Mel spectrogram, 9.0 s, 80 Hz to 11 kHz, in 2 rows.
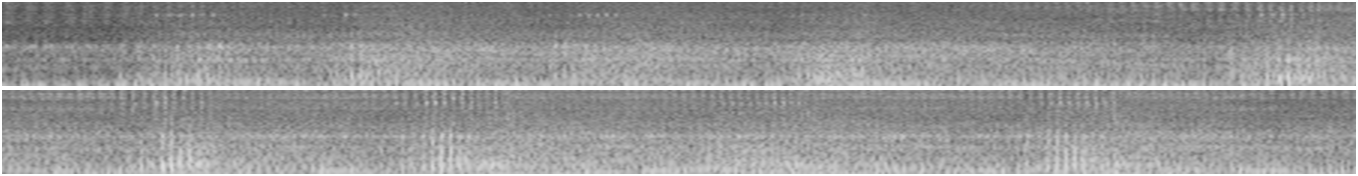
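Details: Honda Zoomer-X scooter that wouldn't start, now idling after a new fuel pump motor brought fuel pressure to about 300 kPa (3 bar): steady, even single-cylinder beat with no misses or stumbles.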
